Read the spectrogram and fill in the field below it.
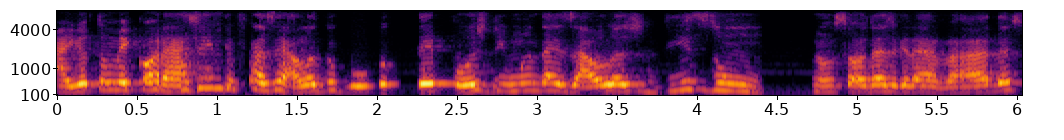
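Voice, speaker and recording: Music plays behind a woman who speaks at a moderate pace with ordinary pitch variation, recorded dry and close with no echo. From Brazil, Recife. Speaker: neurologist. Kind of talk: interview.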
